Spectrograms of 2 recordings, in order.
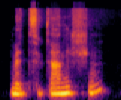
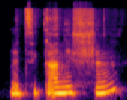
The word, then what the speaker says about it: Mexikanischen: Acá es SH, como mencionaba, Mexikanischen. Usualmente cuando termina en N, no se pronuncia abiertamente Mexikanischen, sino Mexikanischen. Es como que cerrando un poco más la boca. O sea, más o menos como perfeccionando la pronunciación.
